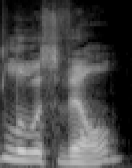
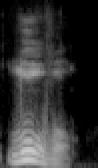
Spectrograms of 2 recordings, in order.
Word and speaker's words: Louisville: Well, because you don't pronounce a lot of the... letters, because it's Louisville is how it's spelled out. Louisville, right. – Kentucky. So, hey, for all of our British fans, it's spelled Louisville, Kentucky, but it's pronounced Louisville. – Yep. – Louisville. And that's actually how it's pronounced.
